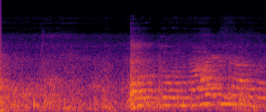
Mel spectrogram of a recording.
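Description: Children scrambling under classroom desks, with a steady noise of bodies, chairs and tables shifting and a sharp knock about a second in. A woman's voice speaks over it.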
